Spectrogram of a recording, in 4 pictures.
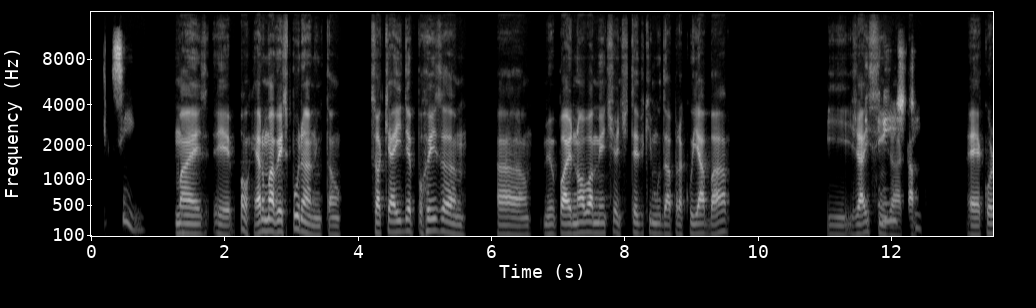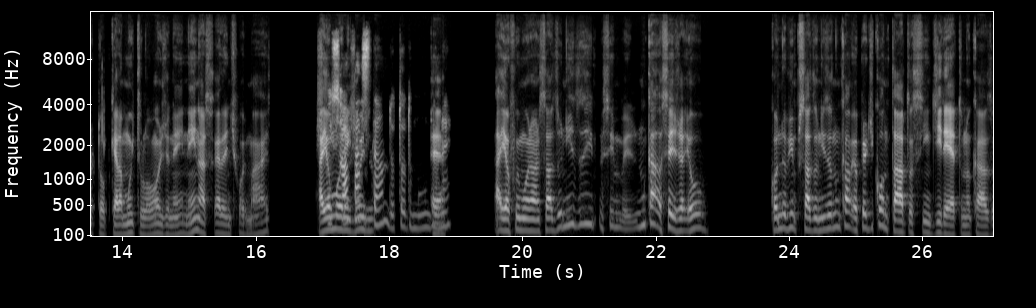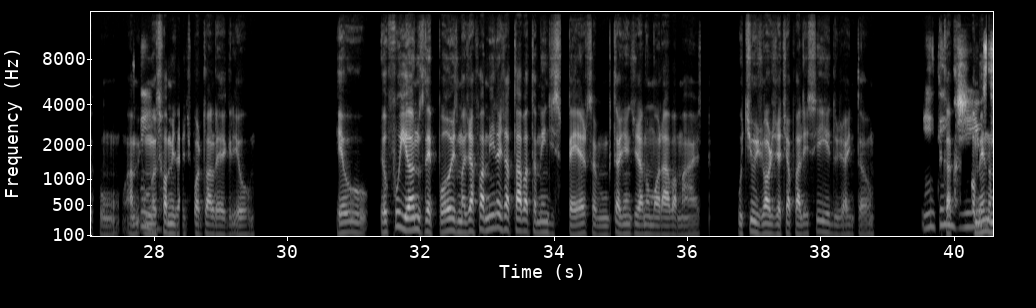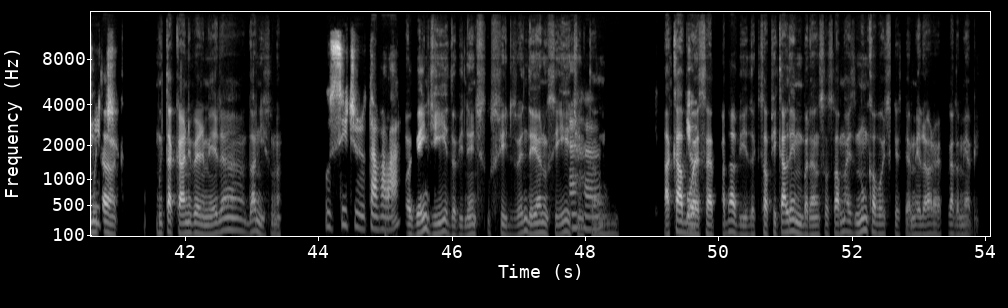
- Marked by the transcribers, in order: tapping; unintelligible speech
- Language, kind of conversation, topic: Portuguese, podcast, Qual era um ritual à mesa na sua infância?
